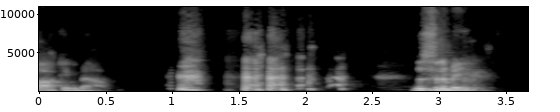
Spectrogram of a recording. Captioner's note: laughs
